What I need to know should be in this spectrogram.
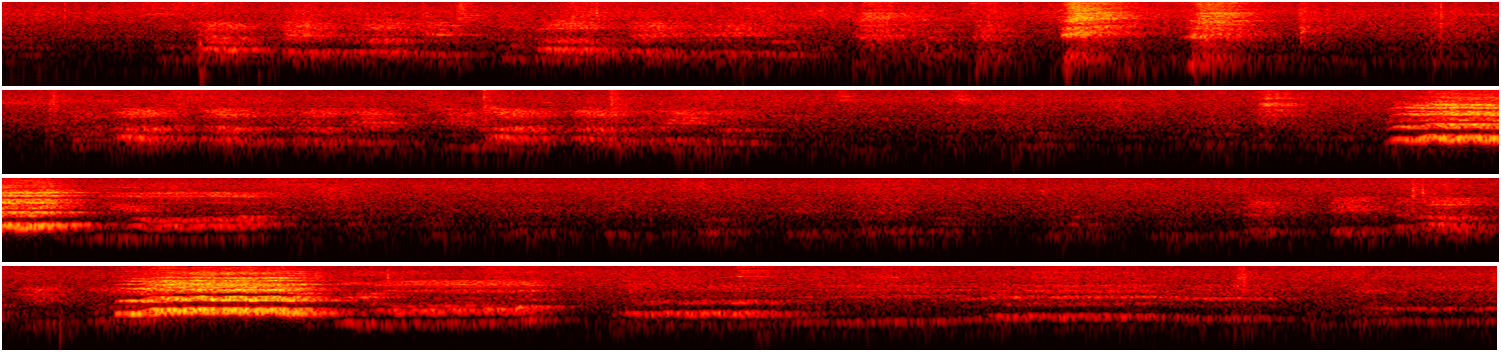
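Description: A man sings forcefully in a large, echoing hall.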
